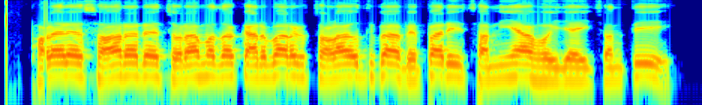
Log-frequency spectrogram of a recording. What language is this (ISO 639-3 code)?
ori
